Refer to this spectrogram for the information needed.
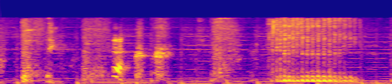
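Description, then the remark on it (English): A voice mimics gunfire with a few sharp, breathy bursts, then a quick rattling string of shots like an automatic weapon. The imitation is fairly loud, with no other talk. “sound effects aren't your strong suit, are they?”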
